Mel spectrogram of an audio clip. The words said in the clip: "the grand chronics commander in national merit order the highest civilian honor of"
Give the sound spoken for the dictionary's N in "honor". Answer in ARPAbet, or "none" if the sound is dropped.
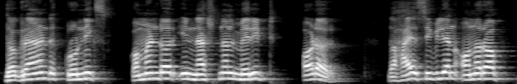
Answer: N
